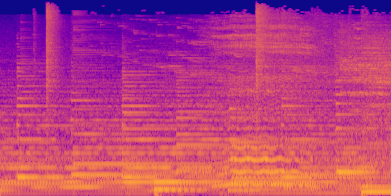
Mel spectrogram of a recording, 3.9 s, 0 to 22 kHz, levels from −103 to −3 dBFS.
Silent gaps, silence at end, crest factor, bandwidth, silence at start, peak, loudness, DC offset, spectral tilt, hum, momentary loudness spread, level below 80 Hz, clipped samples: none; 0 s; 16 dB; over 20 kHz; 0 s; -10 dBFS; -25 LUFS; under 0.1%; -4.5 dB/octave; none; 5 LU; -46 dBFS; under 0.1%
